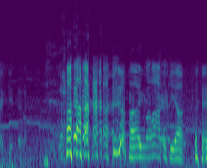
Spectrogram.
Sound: laughter

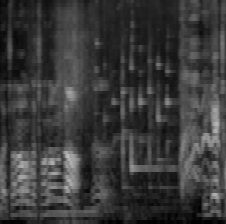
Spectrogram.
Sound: ringing

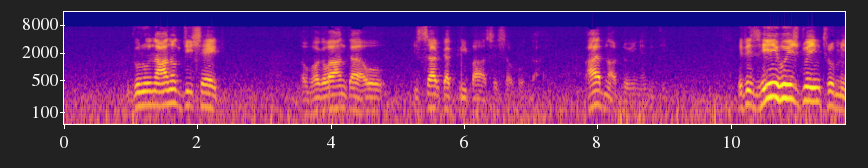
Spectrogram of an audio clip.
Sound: speaks Hindi

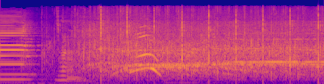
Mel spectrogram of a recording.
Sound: audience applause

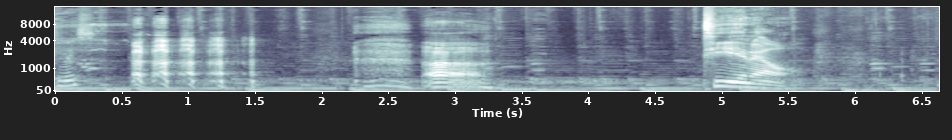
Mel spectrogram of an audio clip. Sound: laughs heartily

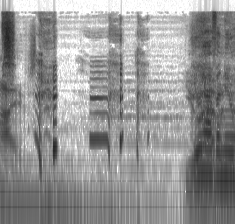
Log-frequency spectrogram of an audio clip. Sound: sobs

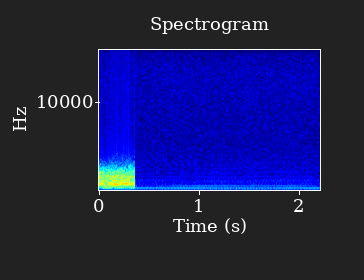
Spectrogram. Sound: silent

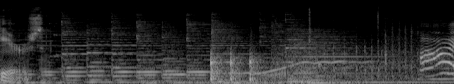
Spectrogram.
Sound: knocking

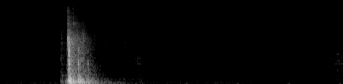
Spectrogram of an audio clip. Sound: door slams and sound cuts in

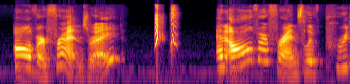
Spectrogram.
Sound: squeaks squeaks

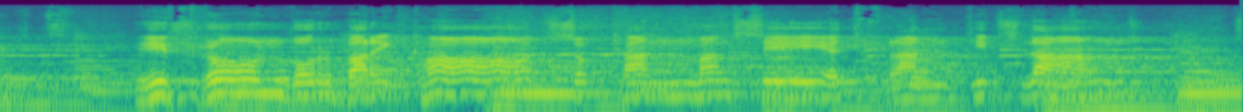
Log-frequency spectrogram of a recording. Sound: Swedish

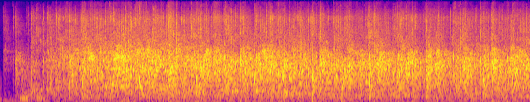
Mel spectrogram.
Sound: audience applauds

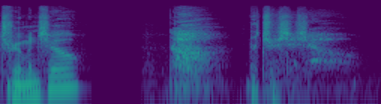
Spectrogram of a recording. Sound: gasps

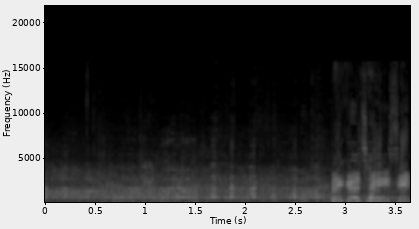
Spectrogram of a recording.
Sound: laughs

